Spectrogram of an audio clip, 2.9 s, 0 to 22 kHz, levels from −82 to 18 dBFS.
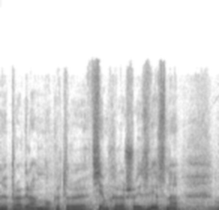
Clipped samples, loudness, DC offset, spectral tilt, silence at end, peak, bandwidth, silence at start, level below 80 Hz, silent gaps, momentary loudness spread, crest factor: under 0.1%; -19 LUFS; under 0.1%; -5.5 dB/octave; 0 s; -8 dBFS; 16 kHz; 0 s; -40 dBFS; none; 6 LU; 10 dB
